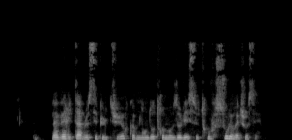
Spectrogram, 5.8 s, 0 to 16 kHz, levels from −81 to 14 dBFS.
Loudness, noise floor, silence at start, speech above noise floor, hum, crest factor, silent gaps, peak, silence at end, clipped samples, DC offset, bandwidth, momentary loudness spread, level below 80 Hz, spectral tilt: -27 LUFS; -87 dBFS; 0.7 s; 60 dB; none; 20 dB; none; -10 dBFS; 0.7 s; under 0.1%; under 0.1%; 11.5 kHz; 10 LU; -76 dBFS; -5 dB/octave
